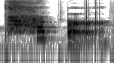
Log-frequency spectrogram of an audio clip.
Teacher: the P at the beginning is aspirated the p in the middle or P's are not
